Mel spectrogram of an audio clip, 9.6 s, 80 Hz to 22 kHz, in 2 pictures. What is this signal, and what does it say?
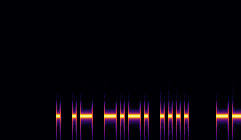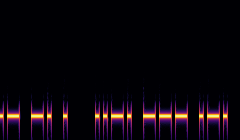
Morse code, heard as a keyed tone, about 15 wpm, 700 Hz. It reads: EACH ONE FOR
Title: Sentences from Top 1600 Words 15wpm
